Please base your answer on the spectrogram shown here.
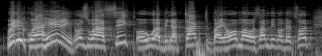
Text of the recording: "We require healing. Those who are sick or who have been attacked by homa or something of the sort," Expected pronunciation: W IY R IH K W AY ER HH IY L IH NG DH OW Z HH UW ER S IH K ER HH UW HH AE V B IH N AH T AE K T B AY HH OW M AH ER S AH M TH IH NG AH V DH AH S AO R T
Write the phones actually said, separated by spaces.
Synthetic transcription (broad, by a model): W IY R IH K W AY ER HH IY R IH NG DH OW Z HH UW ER S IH K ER HH UW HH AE V B IH N AH T AE K T B AY HH OW M AH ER S AH M TH IH NG AH V DH AH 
